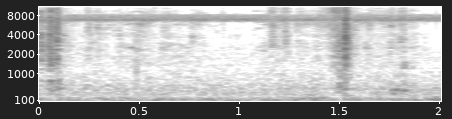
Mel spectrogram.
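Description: Two short snips of hand scissors cutting Swiss chard stems, one right at the start and one about a second and a half in, over a steady high-pitched chirring of crickets.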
